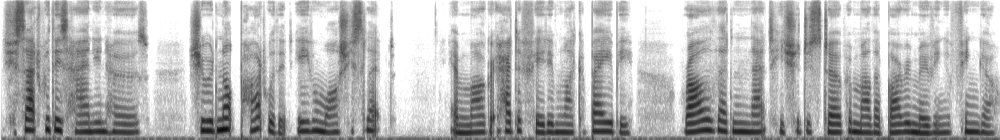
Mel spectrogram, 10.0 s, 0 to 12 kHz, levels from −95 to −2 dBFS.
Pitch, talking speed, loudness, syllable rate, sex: 210 Hz, 230 wpm, -21 LUFS, 5.8 syllables/s, female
